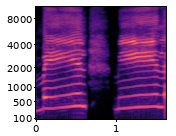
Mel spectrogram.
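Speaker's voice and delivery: high, drawn-out call. Retold or imitated. Jayanti running downstairs calling out, high stretched call. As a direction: draw the name out high.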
